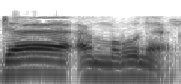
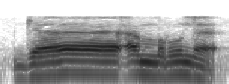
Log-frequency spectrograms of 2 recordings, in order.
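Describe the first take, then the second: First: The long vowel is held briefly, two counts. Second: The long vowel is held longer, four counts. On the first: "نقدم القصر على التوسط" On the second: "نقدم القصر على التوسط"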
